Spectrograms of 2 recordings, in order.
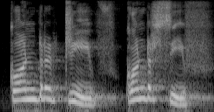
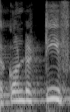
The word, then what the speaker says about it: Kondratieff: भी जाना जाता है, जिसे कॉन्ड्रसीफ या कॉन्ड्रटीफ के नाम से, स्पेलिंग इनकी है KONDRATIEFF। ये एक रशियन अर्थशास्त्री थे, रशियन इकोनॉमिस्ट थे, जिनका नाम कॉन्ड्रटीफ भी लिखा जाता है, कॉन्ड्रसीफ भी लिखा जाता है कहीं पर।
